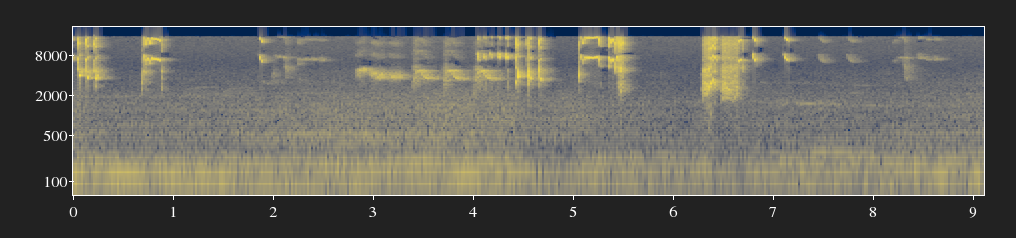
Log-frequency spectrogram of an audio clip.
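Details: Orange-headed thrush in a provoking lure: scattered short high chips and whistled fragments, irregularly spaced, over a noticeable low hum.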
